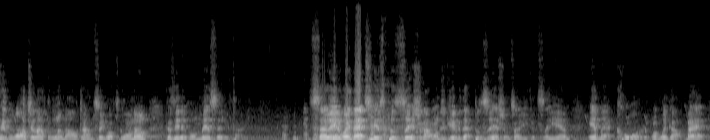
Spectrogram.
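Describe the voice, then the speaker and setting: A man spins a folksy yarn, chuckling as he drawls out each line. His voice sits fairly high and lands a little away from the mic. A faint hum of the room stays behind him. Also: recorded from a distance, low-quality recording. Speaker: storyteller. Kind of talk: folksy storytelling.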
